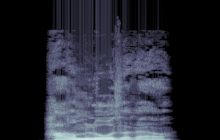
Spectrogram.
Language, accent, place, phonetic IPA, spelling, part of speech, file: German, Germany, Berlin, [ˈhaʁmloːzəʁɐ], harmloserer, adjective, De-harmloserer.ogg
- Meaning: inflection of harmlos: 1. strong/mixed nominative masculine singular comparative degree 2. strong genitive/dative feminine singular comparative degree 3. strong genitive plural comparative degree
